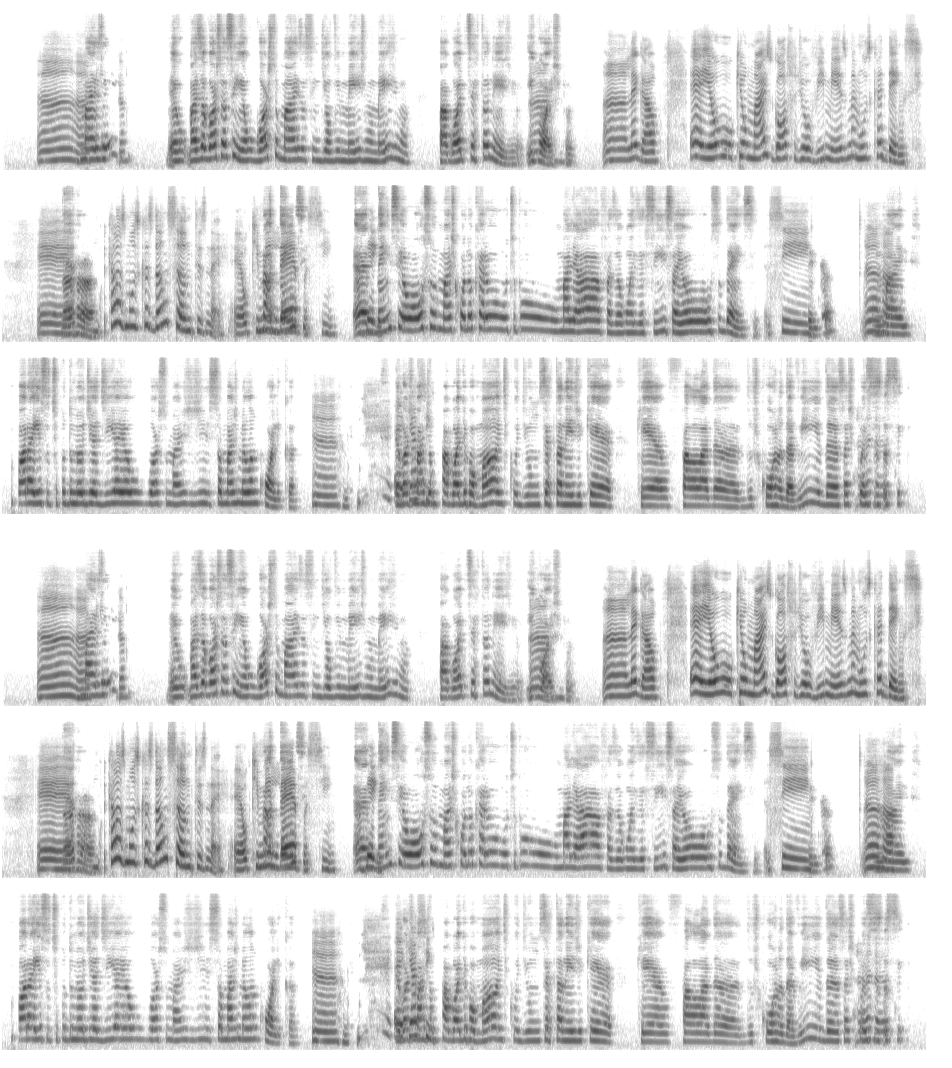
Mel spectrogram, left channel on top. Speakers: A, on the right; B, on the left.
A: Aham,
B: Mas
A: que
B: é-
A: legal.
B: eu, mas eu gosto assim, eu gosto mais assim de ouvir mesmo, mesmo, pagode sertanejo e
A: Ah,
B: gospel.
A: ah, legal. É, eu o que eu mais gosto de ouvir mesmo é música dance. É,
B: Aham.
A: aquelas músicas dançantes, né? É o que
B: Na
A: me
B: dance,
A: leva, assim.
B: é,
A: Dance.
B: dance eu ouço mais quando eu quero, tipo, malhar, fazer algum exercício, aí eu ouço dance.
A: Sim.
B: Entendeu?
A: Aham.
B: Mas fora isso, tipo, do meu dia a dia, eu gosto mais de, sou mais melancólica.
A: aham. É
B: Eu gosto
A: que é
B: mais
A: assim.
B: de um pagode romântico, de um sertanejo que é, que é fala lá da, dos cornos da vida, essas <laughs> coisas
A: aham.
B: assim.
